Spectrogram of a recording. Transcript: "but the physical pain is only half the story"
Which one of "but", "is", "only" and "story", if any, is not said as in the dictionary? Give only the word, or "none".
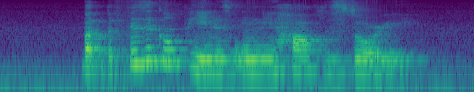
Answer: none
